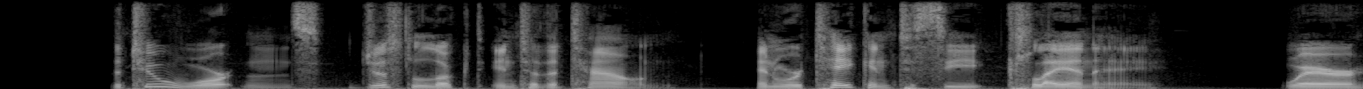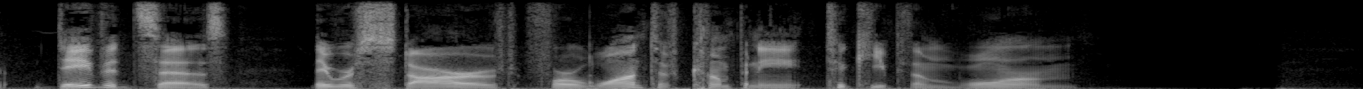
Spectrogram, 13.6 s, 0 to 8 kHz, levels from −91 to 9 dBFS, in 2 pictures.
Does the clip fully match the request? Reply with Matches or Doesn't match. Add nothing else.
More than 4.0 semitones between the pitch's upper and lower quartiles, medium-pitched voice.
Doesn't match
